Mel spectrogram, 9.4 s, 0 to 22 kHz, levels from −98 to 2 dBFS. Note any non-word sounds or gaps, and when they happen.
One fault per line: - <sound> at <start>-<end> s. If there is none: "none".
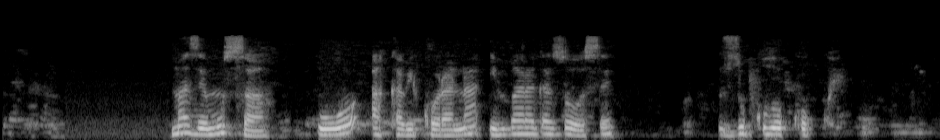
none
